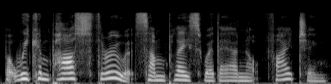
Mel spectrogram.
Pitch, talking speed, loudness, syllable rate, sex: 205 Hz, 235 wpm, -19 LUFS, 5.3 syllables/s, female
